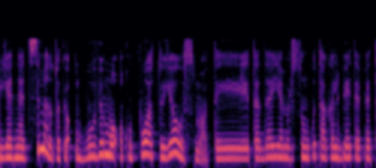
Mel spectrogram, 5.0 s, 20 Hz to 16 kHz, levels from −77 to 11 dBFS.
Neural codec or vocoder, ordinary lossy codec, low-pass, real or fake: none; Opus, 64 kbps; 7.2 kHz; real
